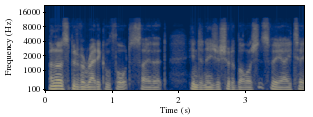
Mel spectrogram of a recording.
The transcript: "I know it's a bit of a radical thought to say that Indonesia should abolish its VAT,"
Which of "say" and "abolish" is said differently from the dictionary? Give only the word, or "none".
none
